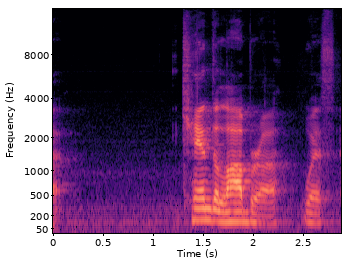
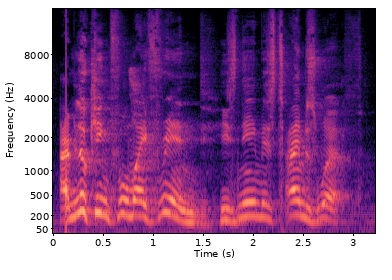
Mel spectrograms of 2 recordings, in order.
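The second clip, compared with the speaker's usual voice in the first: put-on higher pleading French accent; french chef; 6 semitones higher than usual. Candelabra asks for help.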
